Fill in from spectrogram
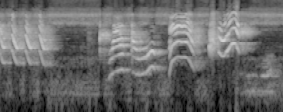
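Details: Parrot vocalizing in a small room: three quick descending whistles, then loud arched, voice-like syllables with rising and falling pitch, spaced about half a second apart.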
